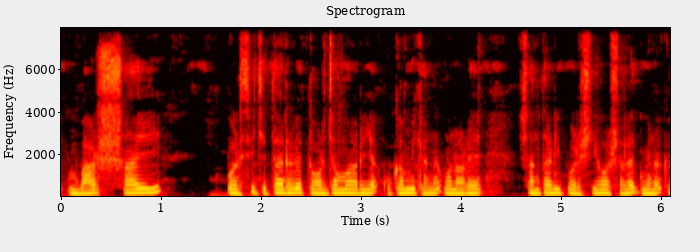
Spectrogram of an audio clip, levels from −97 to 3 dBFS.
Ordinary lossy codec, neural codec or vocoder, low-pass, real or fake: none; none; none; real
